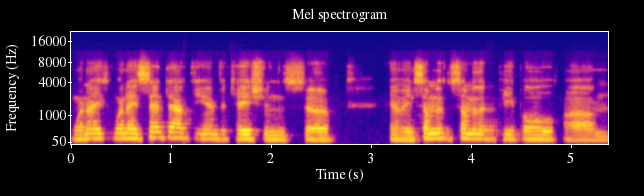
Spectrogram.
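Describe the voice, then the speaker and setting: In an American accent, a man speaks at a moderate pace with a medium pitch and ordinary pitch variation. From Brooklyn, New York. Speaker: project coordinator. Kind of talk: meeting briefing. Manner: halting.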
